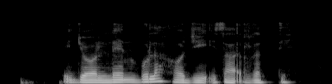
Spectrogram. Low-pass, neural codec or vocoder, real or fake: 7.2 kHz; codec, 16 kHz, 4 kbps, X-Codec, WavLM features, trained on Multilingual LibriSpeech; fake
